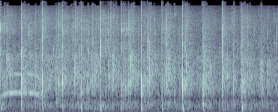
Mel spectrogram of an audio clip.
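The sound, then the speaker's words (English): An audience at Connection Church claps for its Connect Group leaders, with sharp, loud handclaps landing in a steady, even rhythm over a dense wash of scattered clapping; no one speaks. “And if you got a Connect Group leader that's awesome, how about just give them a hand clap right now?”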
